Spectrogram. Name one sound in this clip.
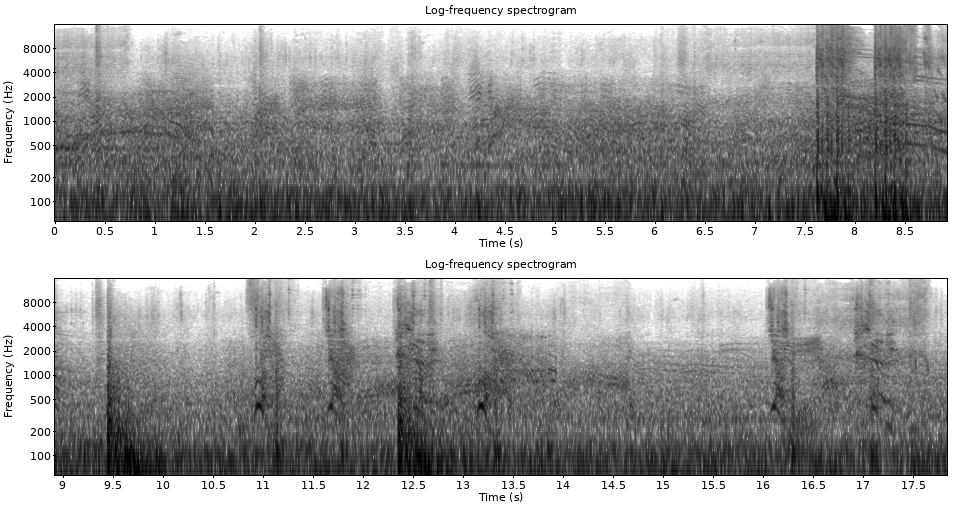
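Zombies growl and snarl nearby.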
